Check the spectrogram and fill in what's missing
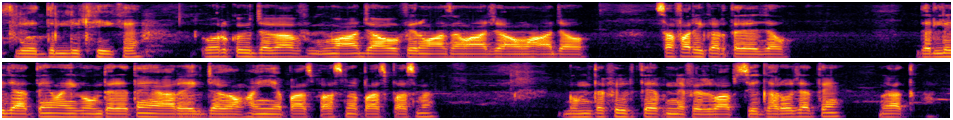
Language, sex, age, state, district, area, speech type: Urdu, male, 30-45, Uttar Pradesh, Ghaziabad, urban, spontaneous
